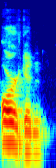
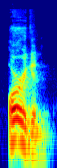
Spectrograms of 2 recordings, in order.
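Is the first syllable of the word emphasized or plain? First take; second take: plain; emphasized. First: The first syllable O is not emphasized. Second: The first syllable O is strongly emphasized. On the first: The speaker calls it wrong. "not Oregon" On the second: The speaker calls it right. "the big O"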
